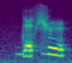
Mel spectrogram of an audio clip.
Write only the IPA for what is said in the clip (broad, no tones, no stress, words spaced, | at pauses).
dɛ̰sʐø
